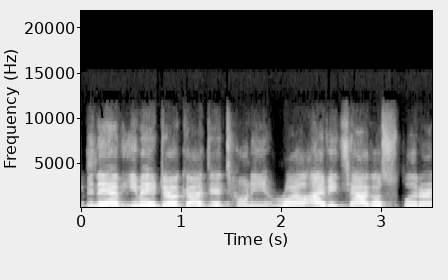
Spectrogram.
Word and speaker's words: Udoka: Is it Ime Udoka? – Ime Doka. – Udoka.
